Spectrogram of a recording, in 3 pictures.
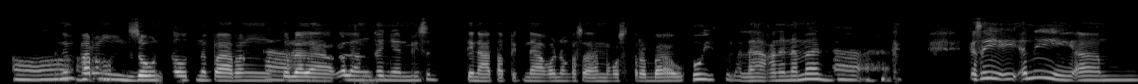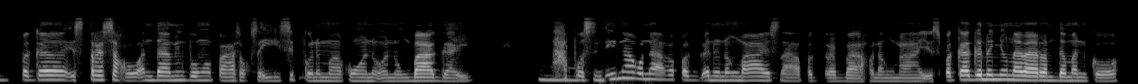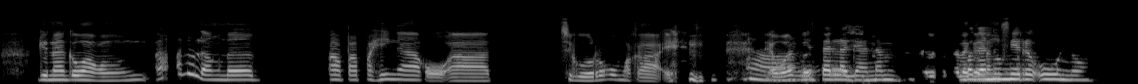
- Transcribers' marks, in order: laugh; laughing while speaking: "kumakain"; laugh
- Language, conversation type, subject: Filipino, unstructured, Ano ang mga nakakapagpabigat ng loob sa’yo araw-araw, at paano mo ito hinaharap?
